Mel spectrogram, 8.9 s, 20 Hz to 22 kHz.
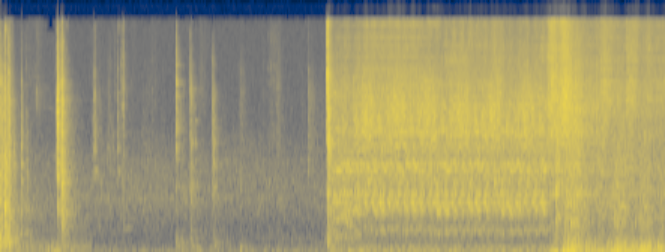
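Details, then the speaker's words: Ford Bronco 351M V8 idling to warm up after rebuild: lumpy rough idle on one side with a light quick tick about three per second; owner suspects a bent pushrod or something assembled wrong. "also running rough on that side you guys can hear that just tick tick tick tick [Music] tick not good I'm going to go shut it down I think I bent a push rod"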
